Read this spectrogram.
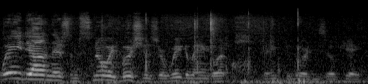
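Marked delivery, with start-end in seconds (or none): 2.3-3.6 hushed relief. Retold or imitated. Relieved private prayer.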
